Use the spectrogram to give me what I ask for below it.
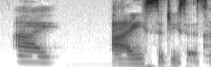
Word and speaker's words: eisegesis: That is eisegesis. – Yes. – Eisegesis. I see what they did there. – It is spelled with an E. Eisegesis. – Yeah. But it means... It does sound like it.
